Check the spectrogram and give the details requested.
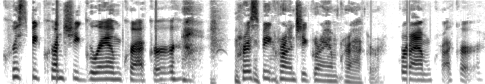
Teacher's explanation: she uses the back of the tongue to say the CR sound and the gr sounds instead of the front of her tongue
